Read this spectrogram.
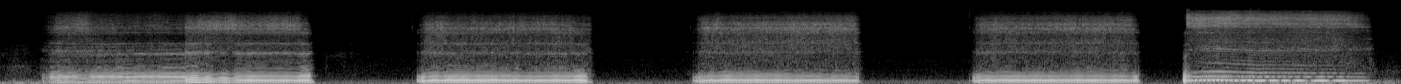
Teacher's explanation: It's in that little space that the Z sound is formed. So feel a smooth, strong vibration in the teeth and in the front of the tongue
